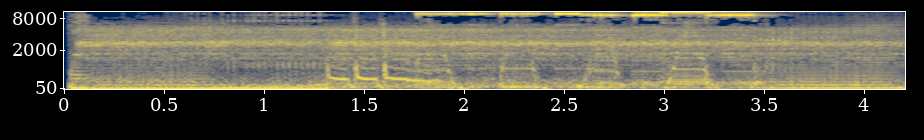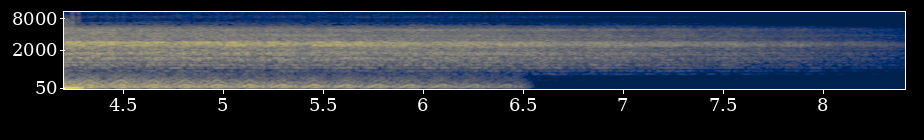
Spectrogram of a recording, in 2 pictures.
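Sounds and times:
dubcore stinger: 0.0s - 6.6s.

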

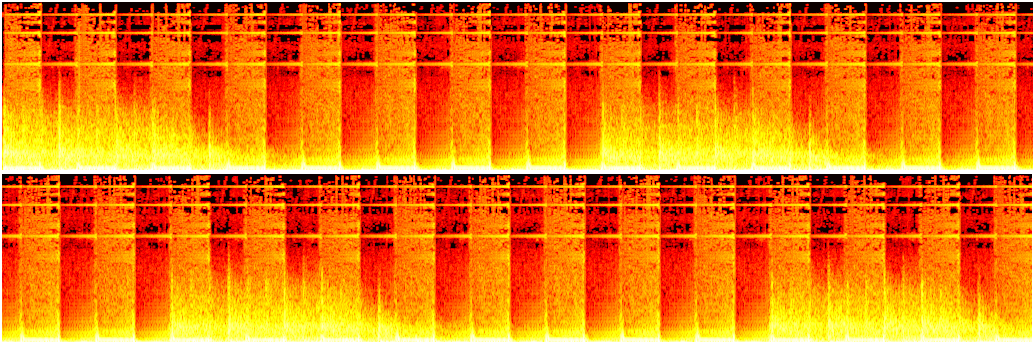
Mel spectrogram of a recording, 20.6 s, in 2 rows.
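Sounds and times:
panning pulse tone in the key of G: 0.0s - 20.5s.

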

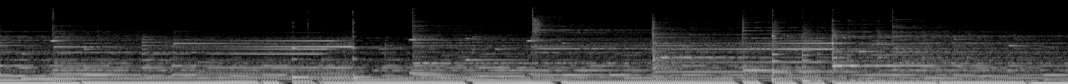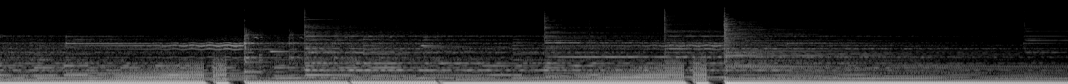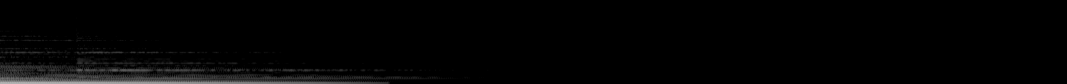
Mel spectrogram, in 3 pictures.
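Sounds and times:
music without drums: 0.0s - 25.0s.

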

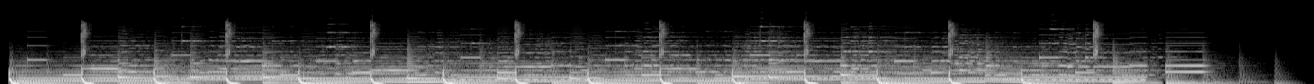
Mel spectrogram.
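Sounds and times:
music bed: 0.1s - 12.6s.

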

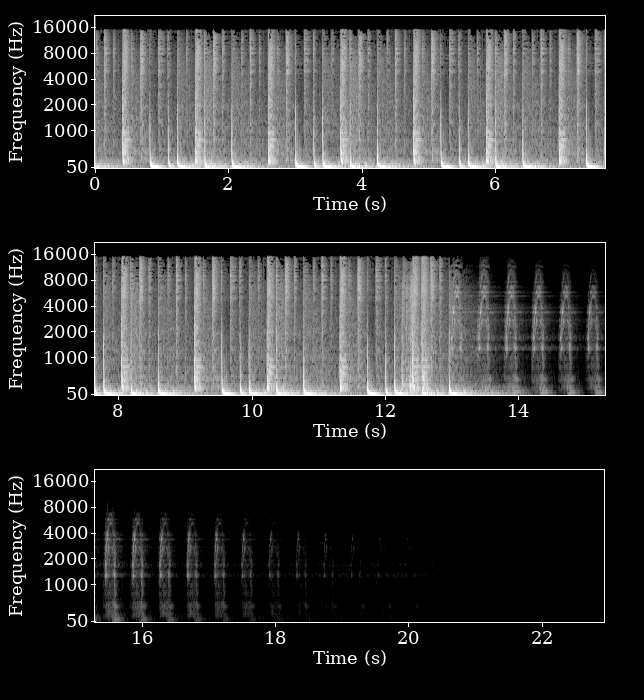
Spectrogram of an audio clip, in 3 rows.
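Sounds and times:
music beat: 0.0s - 15.2s.

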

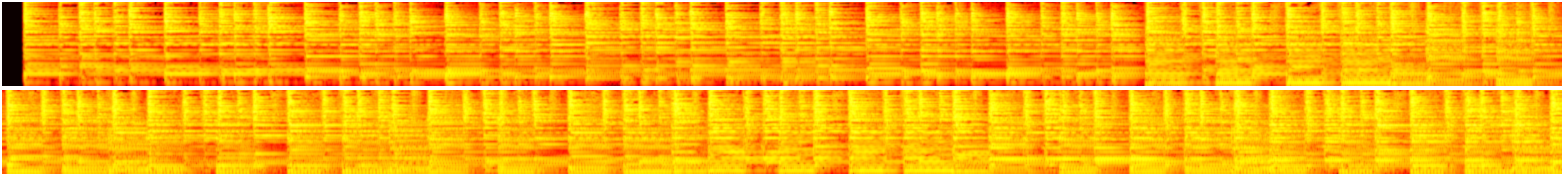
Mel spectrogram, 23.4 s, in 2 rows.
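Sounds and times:
instrumental music: 0.2s - 23.3s.

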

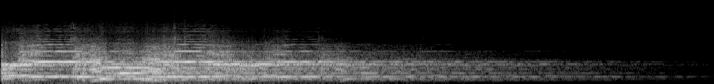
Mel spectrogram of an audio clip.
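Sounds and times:
outpost alarm: 0.0s - 5.7s.

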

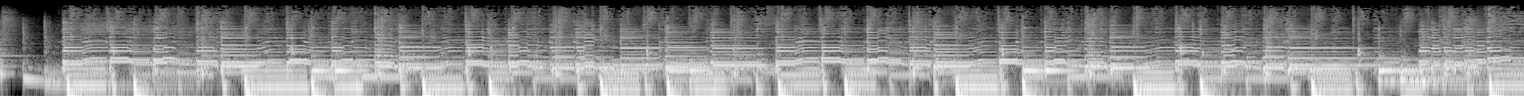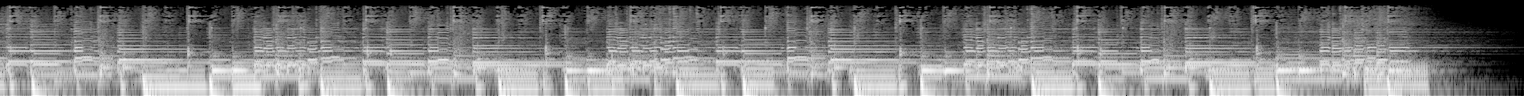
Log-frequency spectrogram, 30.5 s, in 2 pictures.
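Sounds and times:
Spanish guitar: 0.6s - 30.1s.

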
